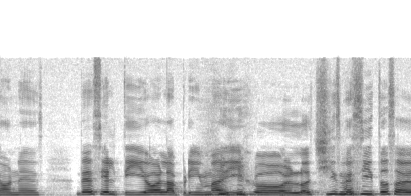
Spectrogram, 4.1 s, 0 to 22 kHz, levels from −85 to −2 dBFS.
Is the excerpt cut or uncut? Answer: uncut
